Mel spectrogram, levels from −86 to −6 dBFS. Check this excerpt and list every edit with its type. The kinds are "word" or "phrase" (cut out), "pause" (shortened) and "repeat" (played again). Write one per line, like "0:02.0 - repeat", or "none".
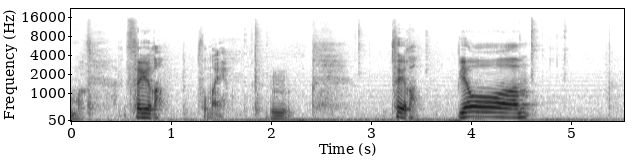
none

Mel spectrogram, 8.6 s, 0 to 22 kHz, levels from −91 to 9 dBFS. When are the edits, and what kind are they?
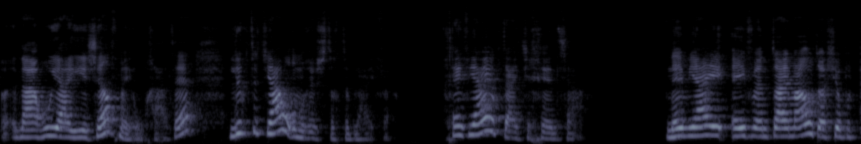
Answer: none

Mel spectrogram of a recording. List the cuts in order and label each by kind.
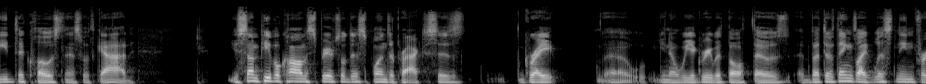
none

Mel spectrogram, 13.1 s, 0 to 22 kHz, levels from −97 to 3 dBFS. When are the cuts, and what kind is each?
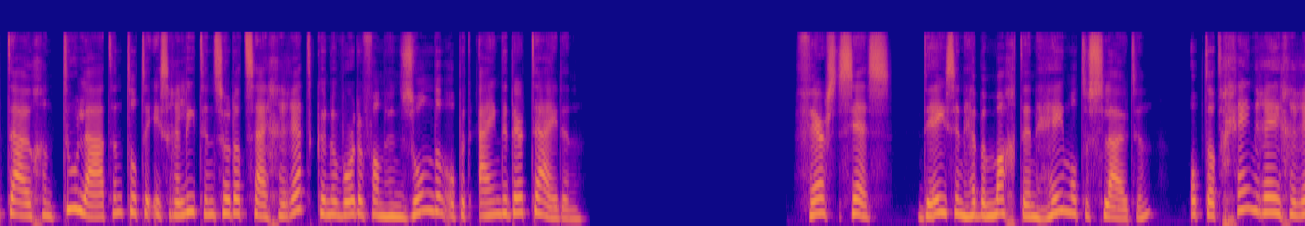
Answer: none

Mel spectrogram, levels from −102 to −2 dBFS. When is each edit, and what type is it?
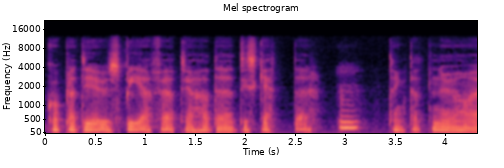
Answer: none

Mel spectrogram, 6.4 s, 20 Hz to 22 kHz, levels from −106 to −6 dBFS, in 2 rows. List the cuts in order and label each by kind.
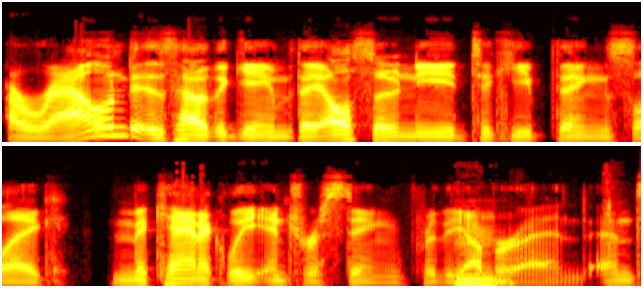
0:01.4 - phrase
0:03.6 - pause

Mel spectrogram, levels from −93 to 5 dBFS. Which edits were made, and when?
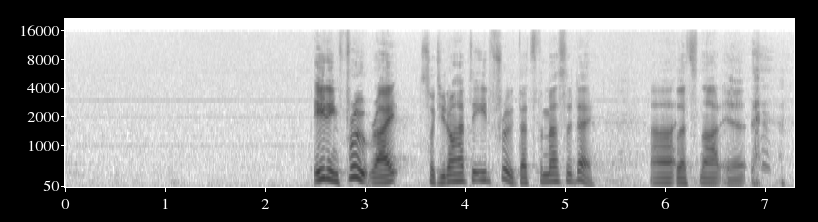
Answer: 0:03.7 - word
0:05.1 - phrase
0:06.1 - word

